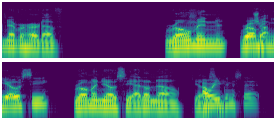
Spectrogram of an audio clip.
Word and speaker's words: Roman Josi: I said Roman Josie. Yeah, Roman Yosi. It's Yosi.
